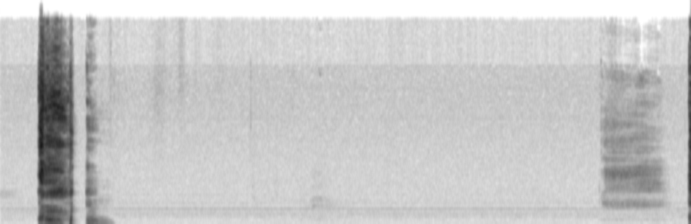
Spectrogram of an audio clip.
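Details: A single harsh, explosive cough with a short voiced tail from a female, giving a barky quality: a barking cough.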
